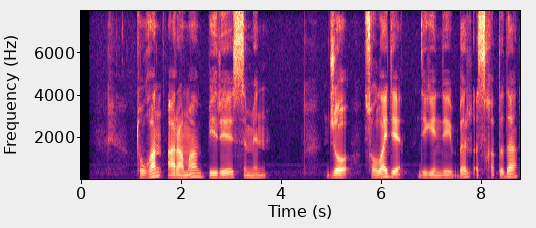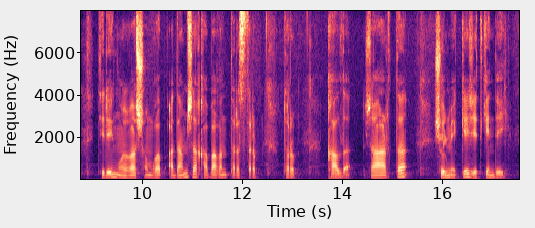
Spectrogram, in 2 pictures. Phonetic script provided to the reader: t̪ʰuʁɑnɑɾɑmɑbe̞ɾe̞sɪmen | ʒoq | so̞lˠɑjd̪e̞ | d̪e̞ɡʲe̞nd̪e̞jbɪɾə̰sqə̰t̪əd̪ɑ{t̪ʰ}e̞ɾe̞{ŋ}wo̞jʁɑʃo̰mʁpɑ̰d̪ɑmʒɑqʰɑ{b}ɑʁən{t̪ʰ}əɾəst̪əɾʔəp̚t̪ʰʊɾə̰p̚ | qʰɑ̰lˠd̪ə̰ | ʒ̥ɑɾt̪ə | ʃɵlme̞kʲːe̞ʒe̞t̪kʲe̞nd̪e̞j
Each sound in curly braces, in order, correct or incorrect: correct, correct, correct, correct

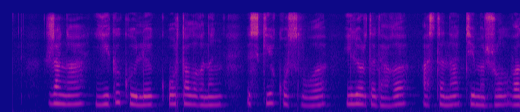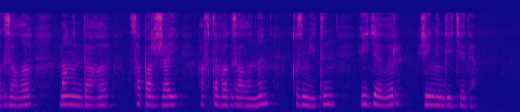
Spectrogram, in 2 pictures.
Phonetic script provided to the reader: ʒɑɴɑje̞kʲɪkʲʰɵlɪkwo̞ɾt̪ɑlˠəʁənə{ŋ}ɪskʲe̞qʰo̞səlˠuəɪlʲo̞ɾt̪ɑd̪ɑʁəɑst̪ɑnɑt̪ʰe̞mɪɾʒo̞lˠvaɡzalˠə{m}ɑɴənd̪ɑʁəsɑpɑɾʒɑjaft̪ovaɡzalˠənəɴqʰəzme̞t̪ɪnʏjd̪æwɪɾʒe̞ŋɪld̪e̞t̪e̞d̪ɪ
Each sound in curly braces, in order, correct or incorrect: incorrect: ɴ, correct

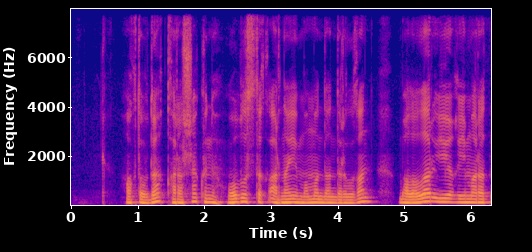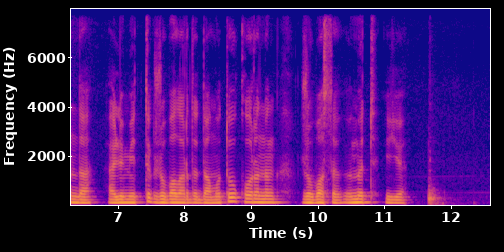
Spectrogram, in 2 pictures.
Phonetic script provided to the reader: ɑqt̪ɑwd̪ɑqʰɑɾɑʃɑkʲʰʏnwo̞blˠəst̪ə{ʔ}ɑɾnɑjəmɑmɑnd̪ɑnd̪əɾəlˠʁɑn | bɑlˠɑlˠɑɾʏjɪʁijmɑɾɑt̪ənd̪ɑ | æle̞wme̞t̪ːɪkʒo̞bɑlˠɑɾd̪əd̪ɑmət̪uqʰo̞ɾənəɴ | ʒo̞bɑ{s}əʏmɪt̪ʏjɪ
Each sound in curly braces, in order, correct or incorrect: incorrect: q, correct

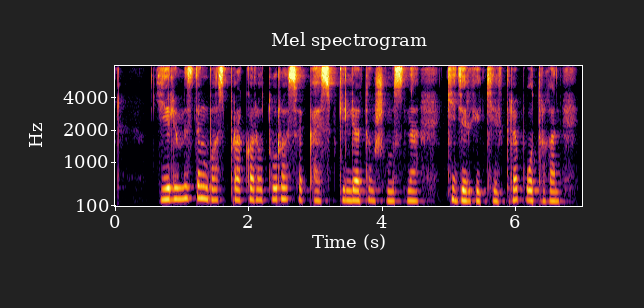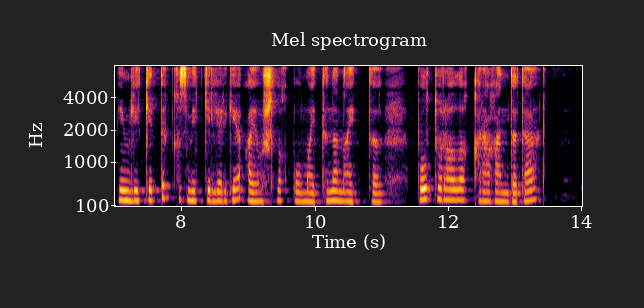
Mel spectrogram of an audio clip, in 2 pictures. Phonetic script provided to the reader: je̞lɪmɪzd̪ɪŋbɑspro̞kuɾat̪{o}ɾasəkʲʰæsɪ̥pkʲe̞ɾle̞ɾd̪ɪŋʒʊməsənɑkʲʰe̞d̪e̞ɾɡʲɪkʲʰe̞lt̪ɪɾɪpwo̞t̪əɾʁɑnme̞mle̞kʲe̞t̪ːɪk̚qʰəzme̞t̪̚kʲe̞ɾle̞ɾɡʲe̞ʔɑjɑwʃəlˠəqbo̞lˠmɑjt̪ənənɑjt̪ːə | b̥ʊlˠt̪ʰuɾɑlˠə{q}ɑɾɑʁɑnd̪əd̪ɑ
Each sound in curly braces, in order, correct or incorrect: incorrect: u, incorrect: qʰ

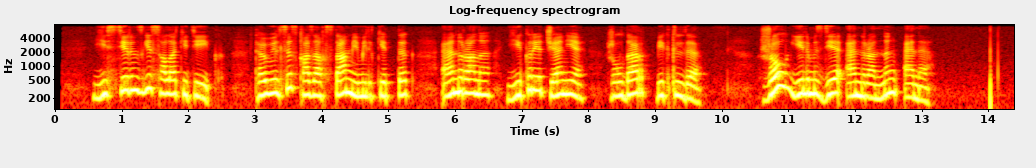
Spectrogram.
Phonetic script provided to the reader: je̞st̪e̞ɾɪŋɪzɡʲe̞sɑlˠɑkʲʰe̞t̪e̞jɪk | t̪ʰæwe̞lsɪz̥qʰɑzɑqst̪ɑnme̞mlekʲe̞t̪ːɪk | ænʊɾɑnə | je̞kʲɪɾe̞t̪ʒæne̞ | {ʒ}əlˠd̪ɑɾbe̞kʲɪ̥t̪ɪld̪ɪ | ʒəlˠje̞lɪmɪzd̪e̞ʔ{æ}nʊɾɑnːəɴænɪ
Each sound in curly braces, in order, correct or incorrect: correct, correct

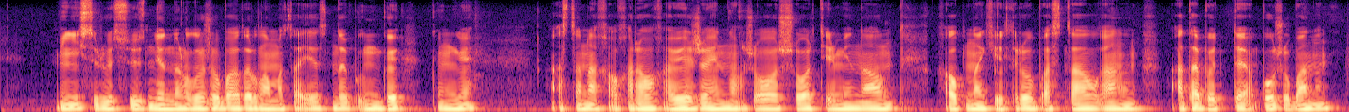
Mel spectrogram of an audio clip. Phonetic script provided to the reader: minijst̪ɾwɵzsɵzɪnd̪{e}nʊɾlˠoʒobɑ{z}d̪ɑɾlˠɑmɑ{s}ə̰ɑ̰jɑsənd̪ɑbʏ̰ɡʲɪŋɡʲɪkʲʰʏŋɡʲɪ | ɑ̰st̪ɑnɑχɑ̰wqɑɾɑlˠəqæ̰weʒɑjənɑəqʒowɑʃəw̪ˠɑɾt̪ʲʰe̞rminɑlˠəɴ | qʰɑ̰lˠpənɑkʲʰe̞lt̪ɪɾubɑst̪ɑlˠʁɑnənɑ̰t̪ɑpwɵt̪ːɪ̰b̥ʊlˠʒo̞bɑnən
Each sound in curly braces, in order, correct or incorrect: correct, incorrect: ʁ, correct

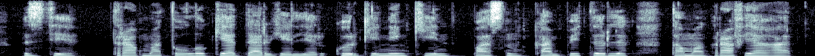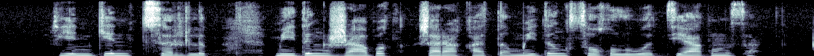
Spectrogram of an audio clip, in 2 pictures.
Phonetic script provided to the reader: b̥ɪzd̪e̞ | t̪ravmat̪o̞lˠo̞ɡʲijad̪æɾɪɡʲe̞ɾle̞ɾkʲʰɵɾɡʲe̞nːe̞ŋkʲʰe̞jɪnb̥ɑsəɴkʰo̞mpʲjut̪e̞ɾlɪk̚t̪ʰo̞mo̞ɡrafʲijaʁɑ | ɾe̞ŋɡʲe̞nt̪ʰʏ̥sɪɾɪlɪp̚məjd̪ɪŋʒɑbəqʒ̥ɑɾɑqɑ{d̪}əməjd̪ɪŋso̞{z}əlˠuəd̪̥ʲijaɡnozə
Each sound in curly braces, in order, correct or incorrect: incorrect: t̪, incorrect: ʁ

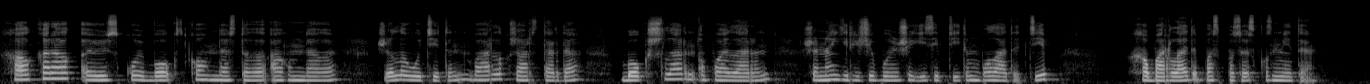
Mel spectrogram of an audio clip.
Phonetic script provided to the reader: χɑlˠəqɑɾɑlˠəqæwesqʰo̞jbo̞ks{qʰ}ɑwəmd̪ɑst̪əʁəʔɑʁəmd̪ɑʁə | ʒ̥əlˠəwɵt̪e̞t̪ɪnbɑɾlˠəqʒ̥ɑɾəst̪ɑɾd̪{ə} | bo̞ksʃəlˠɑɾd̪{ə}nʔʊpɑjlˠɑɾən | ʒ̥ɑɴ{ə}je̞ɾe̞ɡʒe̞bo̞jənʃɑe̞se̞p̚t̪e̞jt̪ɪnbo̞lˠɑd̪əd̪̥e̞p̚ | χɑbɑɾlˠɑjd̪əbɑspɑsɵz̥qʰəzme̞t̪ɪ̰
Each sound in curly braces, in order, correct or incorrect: correct, incorrect: ɑ, correct, incorrect: ɑ

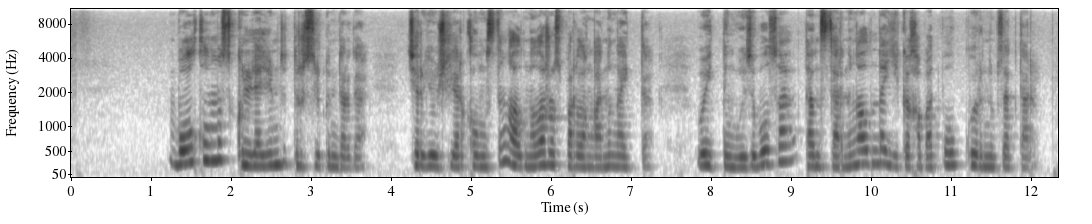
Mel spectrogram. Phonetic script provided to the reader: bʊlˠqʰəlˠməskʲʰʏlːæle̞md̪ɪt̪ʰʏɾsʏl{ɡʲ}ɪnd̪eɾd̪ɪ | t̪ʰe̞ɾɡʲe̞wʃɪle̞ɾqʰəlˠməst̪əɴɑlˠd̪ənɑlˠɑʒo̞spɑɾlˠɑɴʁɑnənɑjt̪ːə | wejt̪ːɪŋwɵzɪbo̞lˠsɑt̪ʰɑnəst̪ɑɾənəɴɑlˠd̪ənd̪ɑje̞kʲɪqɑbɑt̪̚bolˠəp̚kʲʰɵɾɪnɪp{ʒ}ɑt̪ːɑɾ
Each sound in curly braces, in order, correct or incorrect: incorrect: kʲ, incorrect: z

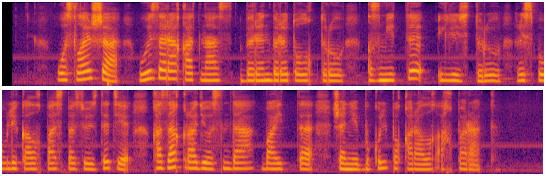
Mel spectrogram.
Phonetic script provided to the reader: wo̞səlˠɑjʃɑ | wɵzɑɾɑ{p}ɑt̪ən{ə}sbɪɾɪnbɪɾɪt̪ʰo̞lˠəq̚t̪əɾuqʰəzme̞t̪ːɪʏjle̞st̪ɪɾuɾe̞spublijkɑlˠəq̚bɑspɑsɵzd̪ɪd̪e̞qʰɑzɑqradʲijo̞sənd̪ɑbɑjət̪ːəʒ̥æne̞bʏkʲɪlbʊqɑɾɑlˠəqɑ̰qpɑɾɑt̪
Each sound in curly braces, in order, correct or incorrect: incorrect: q, incorrect: ɑ

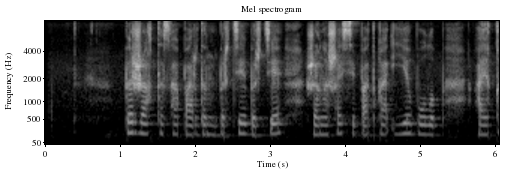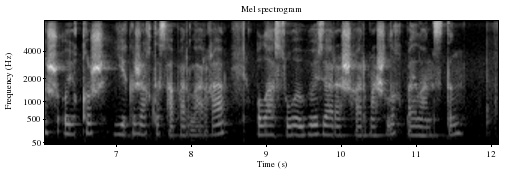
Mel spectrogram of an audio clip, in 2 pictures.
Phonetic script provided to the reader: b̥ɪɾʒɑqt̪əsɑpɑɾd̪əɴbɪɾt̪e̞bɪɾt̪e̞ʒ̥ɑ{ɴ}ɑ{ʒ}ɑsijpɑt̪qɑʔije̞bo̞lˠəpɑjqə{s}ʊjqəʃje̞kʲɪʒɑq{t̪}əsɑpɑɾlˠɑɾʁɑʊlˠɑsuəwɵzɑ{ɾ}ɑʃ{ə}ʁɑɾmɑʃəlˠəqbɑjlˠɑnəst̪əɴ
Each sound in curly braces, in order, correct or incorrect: correct, incorrect: ʃ, incorrect: ʃ, correct, correct, correct

